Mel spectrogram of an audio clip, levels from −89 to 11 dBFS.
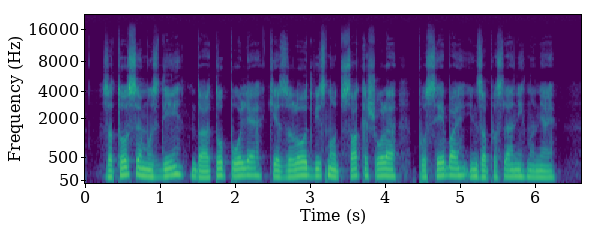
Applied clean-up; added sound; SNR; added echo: none; none; none; none.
